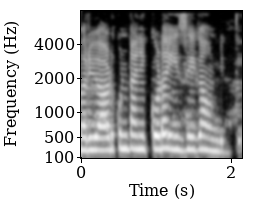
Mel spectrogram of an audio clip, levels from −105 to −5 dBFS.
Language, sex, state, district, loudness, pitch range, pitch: Telugu, female, Andhra Pradesh, Krishna, -15 LUFS, 240-265 Hz, 255 Hz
